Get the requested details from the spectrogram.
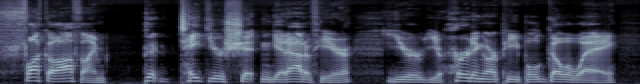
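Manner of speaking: ordinary talk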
